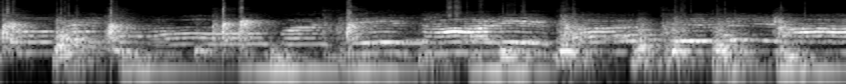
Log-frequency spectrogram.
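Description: Women's voices singing a Hindi devotional Shiv bhajan in unison, with rhythmic hand clapping and the beats of a dholak.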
